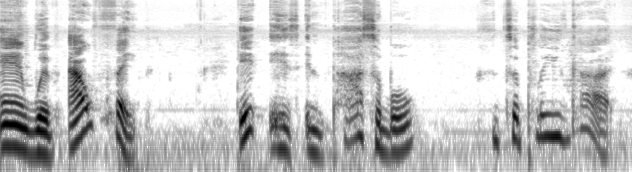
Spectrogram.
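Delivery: slow, drawn-out stress on impossible.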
